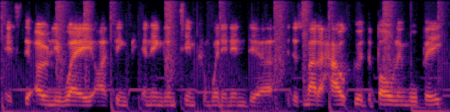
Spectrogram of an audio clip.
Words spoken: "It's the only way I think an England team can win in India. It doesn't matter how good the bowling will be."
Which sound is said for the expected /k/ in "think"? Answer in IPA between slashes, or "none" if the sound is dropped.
/k/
